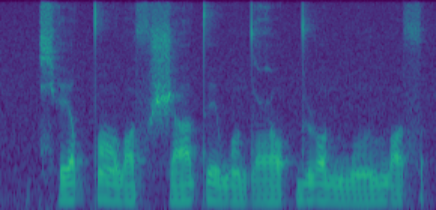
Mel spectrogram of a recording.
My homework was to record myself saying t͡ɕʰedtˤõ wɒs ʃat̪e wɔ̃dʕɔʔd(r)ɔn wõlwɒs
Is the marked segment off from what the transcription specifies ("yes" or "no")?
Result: yes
